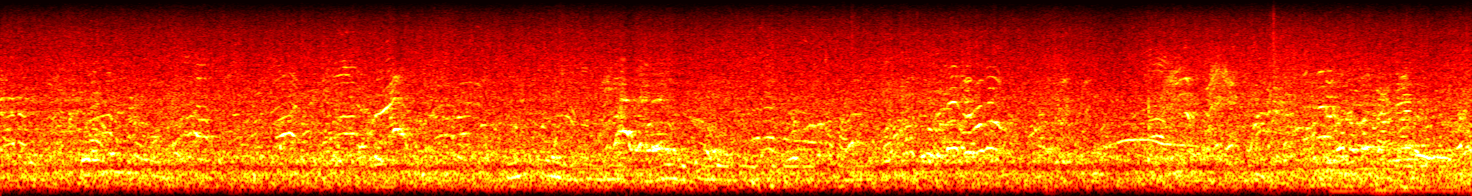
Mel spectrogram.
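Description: Many voices talking, calling and laughing over one another, over a steady rush of flowing water, with some sloshing as people move through the pool.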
